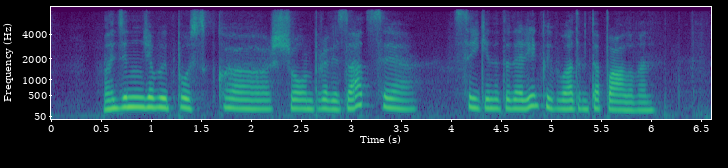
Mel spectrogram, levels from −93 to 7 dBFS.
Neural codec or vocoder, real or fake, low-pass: codec, 16 kHz in and 24 kHz out, 0.6 kbps, FocalCodec, streaming, 2048 codes; fake; 7.2 kHz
